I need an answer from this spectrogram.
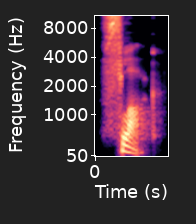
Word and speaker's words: flock: a flock of birds pronunciation use the open a sound like clock in Block flock a flock of birds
